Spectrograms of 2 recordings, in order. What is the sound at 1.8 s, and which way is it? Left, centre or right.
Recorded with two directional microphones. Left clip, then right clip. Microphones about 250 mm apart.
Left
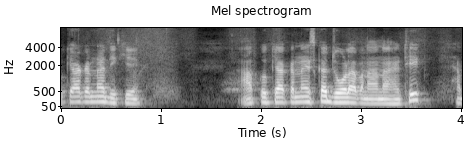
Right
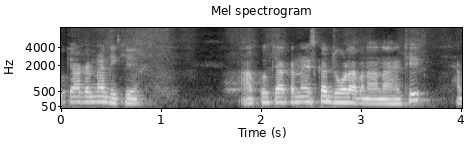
Speech, left.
